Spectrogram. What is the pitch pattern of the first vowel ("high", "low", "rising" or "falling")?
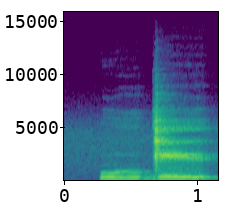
high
